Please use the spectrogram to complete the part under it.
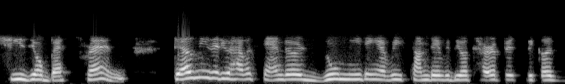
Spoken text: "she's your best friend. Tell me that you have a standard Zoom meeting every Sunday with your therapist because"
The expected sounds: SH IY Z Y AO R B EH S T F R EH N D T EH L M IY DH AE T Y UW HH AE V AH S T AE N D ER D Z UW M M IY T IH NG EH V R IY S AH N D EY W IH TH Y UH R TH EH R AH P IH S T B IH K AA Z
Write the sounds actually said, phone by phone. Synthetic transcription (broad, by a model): SH IY Z Y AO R B EH S T F R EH N D T EH L M IY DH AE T Y UW HH AE V AH S T AE N D ER D Z UW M M IY T IH NG EH V R IY S AH N D EY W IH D Y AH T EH R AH P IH S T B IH K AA Z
